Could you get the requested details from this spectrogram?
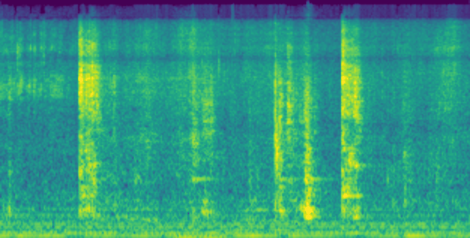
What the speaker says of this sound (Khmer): នេះបងស្ករយើងកូរវាឡើងពងក្រងប៉ុណ្ណឹង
